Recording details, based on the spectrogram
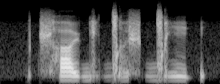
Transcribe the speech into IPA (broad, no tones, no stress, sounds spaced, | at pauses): t͡ʃʰ a y̯ ɡ i̤ ɡ͡ǀ ə̤ ʃ ɡ͡ǀ i ʔ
